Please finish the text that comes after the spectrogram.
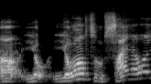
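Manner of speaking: put-on Southern accent, serving lady voice. Retelling a cafeteria serving lady offering food: imitating a Southern serving lady. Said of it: "you imitate 'em, a, a Southern person".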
